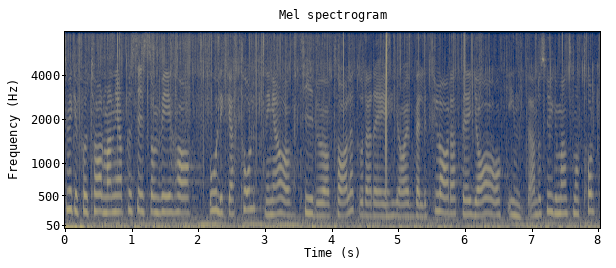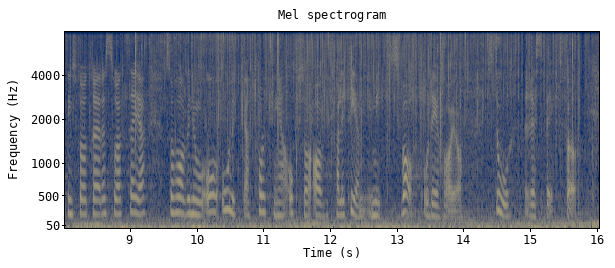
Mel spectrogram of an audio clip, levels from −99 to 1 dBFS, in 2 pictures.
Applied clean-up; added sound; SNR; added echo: none; Fire; 1 dB; none.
